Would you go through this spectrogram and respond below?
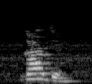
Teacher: garden se pronuncia con el acento en la A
